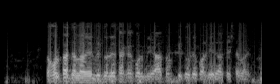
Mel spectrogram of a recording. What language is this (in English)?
Bangla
